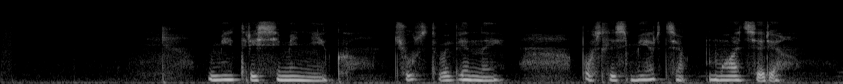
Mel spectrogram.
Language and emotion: Russian, sad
